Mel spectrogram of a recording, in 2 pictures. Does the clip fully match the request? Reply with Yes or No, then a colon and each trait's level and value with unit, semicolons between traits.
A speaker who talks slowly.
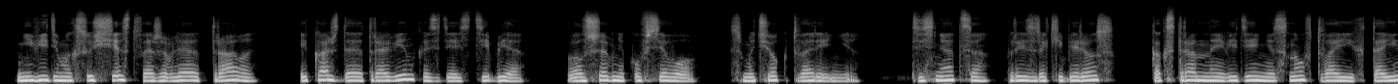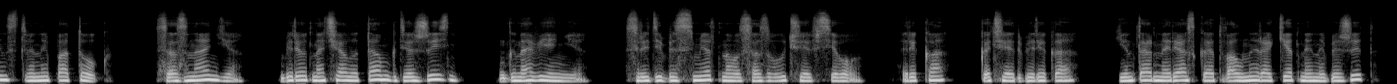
Yes: slow, 95 wpm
